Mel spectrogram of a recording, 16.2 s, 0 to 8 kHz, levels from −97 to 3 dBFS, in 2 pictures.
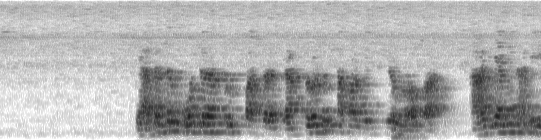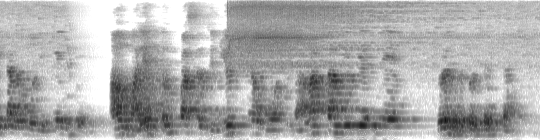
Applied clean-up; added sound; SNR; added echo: classical method WPE with log-MMSE.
